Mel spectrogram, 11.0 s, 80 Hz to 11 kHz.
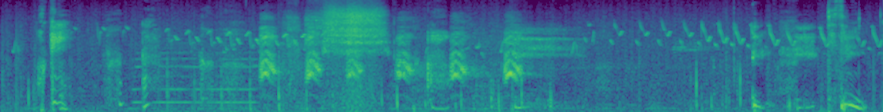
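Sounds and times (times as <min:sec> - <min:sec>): small birds chirping faintly: 0:00.0 - 0:11.0
crows cawing: 0:01.4 - 0:07.6.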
